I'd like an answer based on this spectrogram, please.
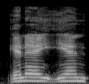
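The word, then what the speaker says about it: nantinaq: here as the nantina n-a-n-t-i-n-a-q Carol says it's pronounced nantina but it could be nantanak nantanak I guess and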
